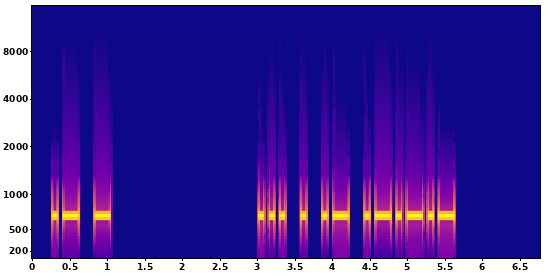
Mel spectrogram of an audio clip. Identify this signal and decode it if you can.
Morse code, heard as a keyed tone, about 17 wpm, 700 Hz. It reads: AT SEA.
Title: 4x Word-Spacing - Sentences from Top 300 Words - 17wpm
